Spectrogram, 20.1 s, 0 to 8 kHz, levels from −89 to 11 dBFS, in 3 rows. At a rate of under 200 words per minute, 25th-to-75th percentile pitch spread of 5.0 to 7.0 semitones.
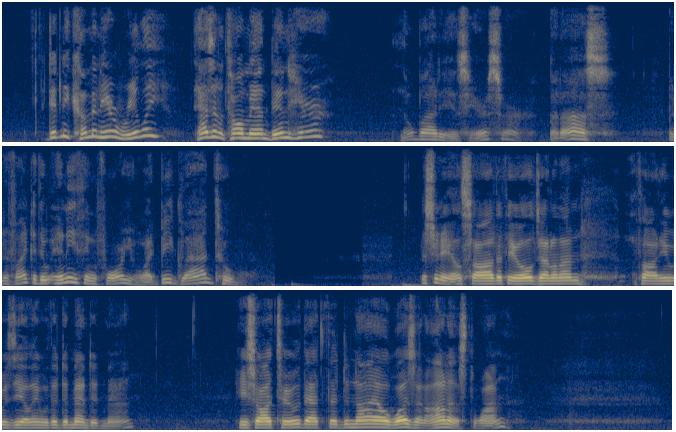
Yes: average, 165 wpm; wide, 5.6 semitones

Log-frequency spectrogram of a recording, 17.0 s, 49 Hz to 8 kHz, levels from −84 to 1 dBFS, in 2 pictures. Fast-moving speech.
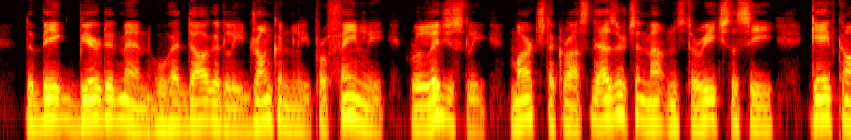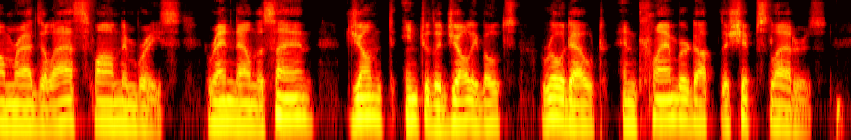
No: average, 150 wpm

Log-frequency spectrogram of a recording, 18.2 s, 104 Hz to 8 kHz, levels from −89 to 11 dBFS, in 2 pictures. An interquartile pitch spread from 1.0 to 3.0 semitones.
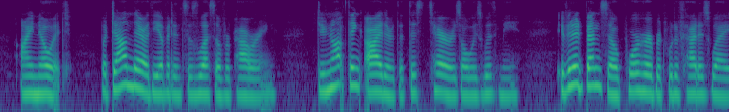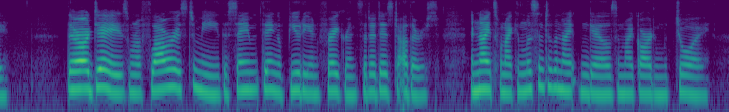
Yes: average, 2.7 semitones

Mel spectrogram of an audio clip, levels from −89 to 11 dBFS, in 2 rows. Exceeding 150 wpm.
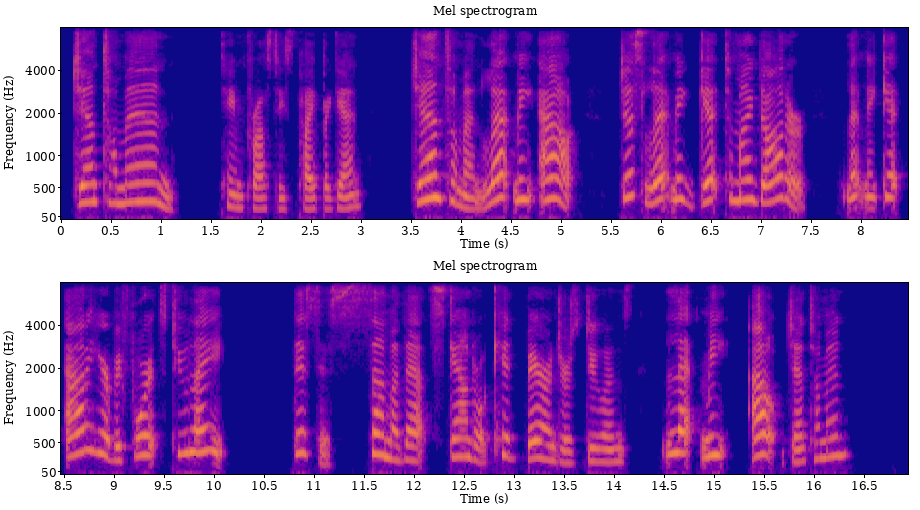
No: average, 140 wpm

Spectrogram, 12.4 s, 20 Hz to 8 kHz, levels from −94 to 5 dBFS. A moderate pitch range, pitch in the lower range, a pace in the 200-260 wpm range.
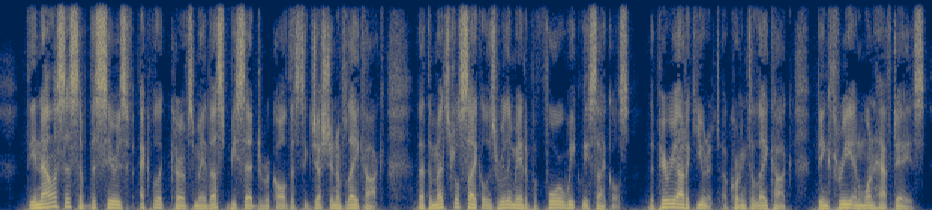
Yes: average, 3.1 semitones; low, 110 Hz; fast, 205 wpm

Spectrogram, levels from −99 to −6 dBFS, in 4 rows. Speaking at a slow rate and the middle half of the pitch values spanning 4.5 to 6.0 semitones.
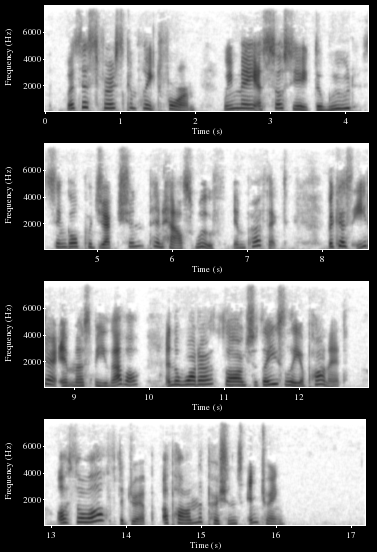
Yes: slow, 130 wpm; average, 5.1 semitones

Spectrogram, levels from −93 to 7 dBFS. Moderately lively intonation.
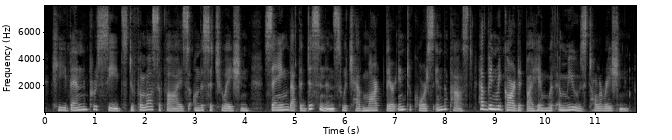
Yes: average, 4.7 semitones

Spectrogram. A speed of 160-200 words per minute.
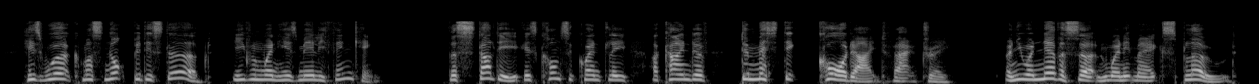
No: average, 150 wpm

